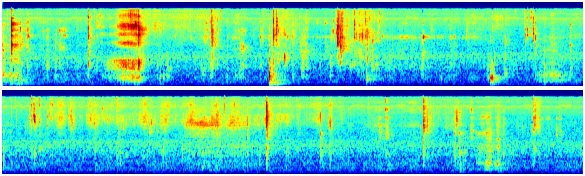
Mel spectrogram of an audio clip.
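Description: Chewing and mouth sounds of a person eating pancakes with porous milk chocolate: irregular soft smacks and clicks.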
